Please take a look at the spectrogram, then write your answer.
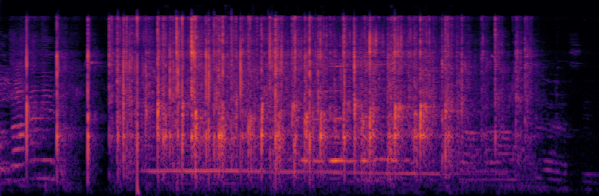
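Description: Hands clapping in applause in a group setting, a burst of claps running for several seconds under excited voices talking and cheering nearby.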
